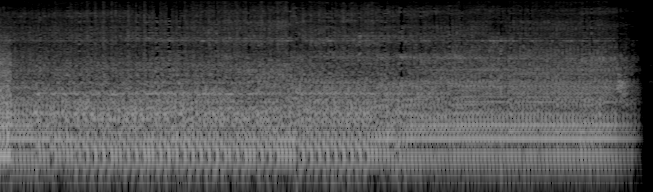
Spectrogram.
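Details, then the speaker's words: Ride-on mower small engine, just fitted with a new spark plug after a carboned old one: uneven, lumpy beat at about four pulses a second that smooths slightly; running rich because the air filter is blocked. "it is running a bit rough I don't know if you can hear it or how well you can hear it h now it's just smoothed out a bit I know I think it's running a bit too rich so I will check the air filter it could be just blocked a bit"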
